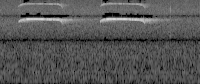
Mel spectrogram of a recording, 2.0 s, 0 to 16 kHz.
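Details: Eurasian pygmy owl in Gruyère, Switzerland, in 2017 gives two very high, thin, level whistles, each under half a second, repeated about once a second over a faint steady hum.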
